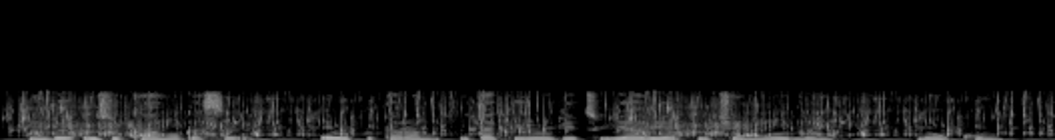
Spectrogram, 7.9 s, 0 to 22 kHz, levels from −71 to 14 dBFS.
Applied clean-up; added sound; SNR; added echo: none; Fill (with liquid); 9 dB; none.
